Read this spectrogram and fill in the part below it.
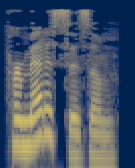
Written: hermeticism

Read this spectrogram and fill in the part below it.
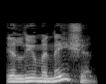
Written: illumination

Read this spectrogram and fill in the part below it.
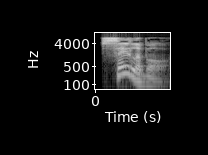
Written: saleable

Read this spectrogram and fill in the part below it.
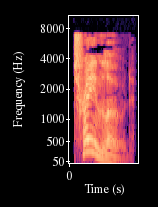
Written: trainload

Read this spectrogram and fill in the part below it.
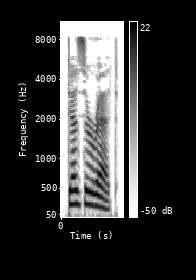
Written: deseret

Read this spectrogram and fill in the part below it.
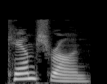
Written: camshron

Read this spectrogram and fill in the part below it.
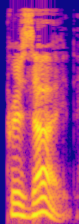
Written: preside

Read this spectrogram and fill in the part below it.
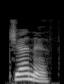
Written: Jeneth

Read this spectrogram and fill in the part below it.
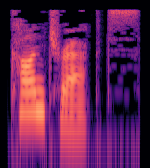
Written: contracts

